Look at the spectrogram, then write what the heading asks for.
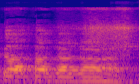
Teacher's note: कवर्ग जो होता है का खा गा गा, तो ये बोले जाते हैं आपके कंठ से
